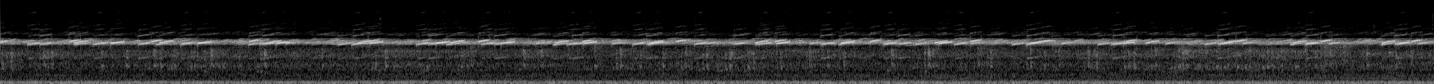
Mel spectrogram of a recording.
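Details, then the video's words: Frogs calling at dusk in a dense chorus: countless overlapping high, short rising chirps merge into a steady, shimmering band that never pauses, with a faint low rumble underneath. "Frogs At Dusk"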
